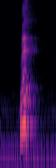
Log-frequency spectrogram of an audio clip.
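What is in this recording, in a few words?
"mestr", Breton; petit precis de prononciation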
